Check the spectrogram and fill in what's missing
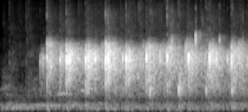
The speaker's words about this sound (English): That was not a resounding applause.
